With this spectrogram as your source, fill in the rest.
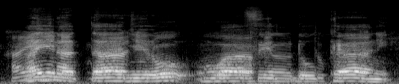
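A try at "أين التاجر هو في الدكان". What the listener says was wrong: Lihat, bukan fil dukani, tapi apa? Fid dukani. Lamnya melebur ke huruf dal. Kenapa? Karena huruf dal ini termasuk di antara huruf syamsiyah ya, sehingga ketika ada alif lam, lamnya melebur, tidak terbaca, bukan fil dukani tapi fid dukani ya.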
